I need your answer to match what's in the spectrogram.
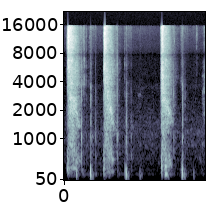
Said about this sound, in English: Excuse me, I'm about to sneeze.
